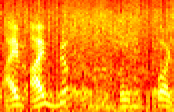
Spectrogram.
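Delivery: hiccup breaking the words; hiccupping mid-sentence. Real, not acted. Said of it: "I'm doing that drunk hiccup thing".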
